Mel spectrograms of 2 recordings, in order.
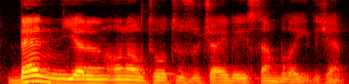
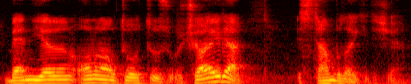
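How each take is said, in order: First: The word 'Ben' is stressed. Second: The word 'İstanbul'a' is stressed. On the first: It is the speaker who will go. "Kim gidecek?" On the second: The destination is Istanbul. "Sen yarın nereye gideceksin?"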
